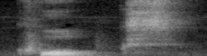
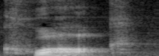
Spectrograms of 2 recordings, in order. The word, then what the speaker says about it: quark: that protons and neutrons are made up of quarks a proton has two up quarks and one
